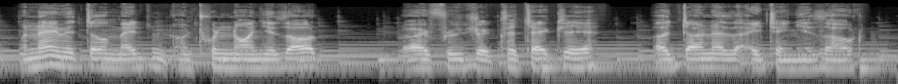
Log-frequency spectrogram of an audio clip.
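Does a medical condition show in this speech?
Yes: Friedreich's ataxia; speech.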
